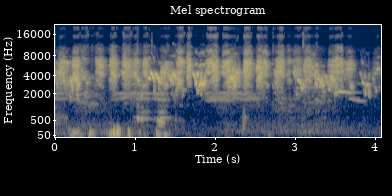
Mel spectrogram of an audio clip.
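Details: Kept parrots twitter nonstop, with overlapping bright chirps forming a steady shrill chorus. A few low knocks sound early on, and a short rising whistle comes near the end.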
